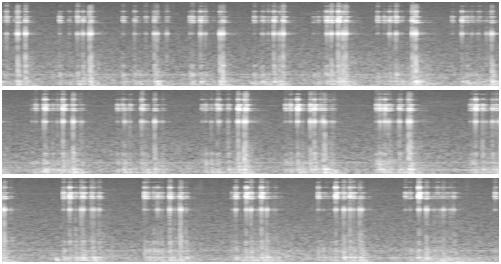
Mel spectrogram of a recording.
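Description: Long painted nails tap on the sides of a large, empty ribbed glass jar with a white ceramic lid and a ribbon. A quiet, steady series of quick, bright clicking taps follows, each dying away almost at once with a faint glassy tick.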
